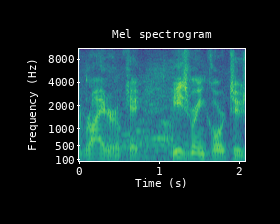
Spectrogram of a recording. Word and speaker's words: Reutter: Okay, let's pronounce that right. Reutter.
